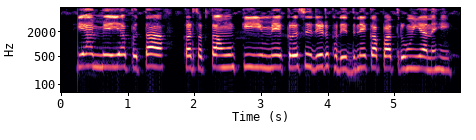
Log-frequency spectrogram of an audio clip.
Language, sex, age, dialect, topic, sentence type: Hindi, female, 18-24, Awadhi Bundeli, banking, question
